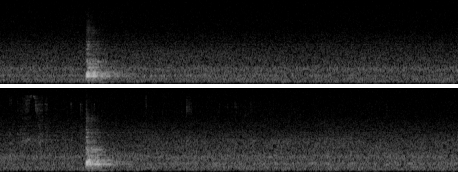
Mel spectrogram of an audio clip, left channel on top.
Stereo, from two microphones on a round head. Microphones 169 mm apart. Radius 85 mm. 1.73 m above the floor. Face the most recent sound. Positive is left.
turn(degrees=-50)  # may be behind; listen again after turning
